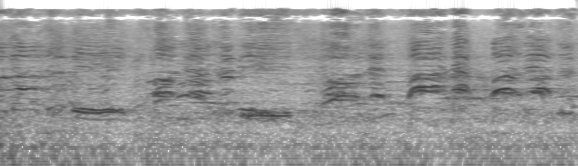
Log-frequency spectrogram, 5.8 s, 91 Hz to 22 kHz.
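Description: About 1000 FC Annecy football supporters at the Vélodrome cheer and chant loudly as a crowd at the final whistle, voices rising in sustained, overlapping shouts of joy with a steady roar beneath, no single voice standing out.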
